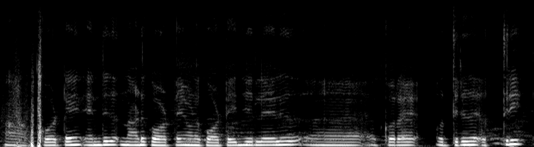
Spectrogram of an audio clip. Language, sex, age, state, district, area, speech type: Malayalam, male, 18-30, Kerala, Kottayam, rural, spontaneous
